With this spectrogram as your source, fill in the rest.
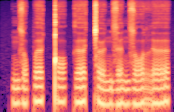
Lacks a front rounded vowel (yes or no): no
